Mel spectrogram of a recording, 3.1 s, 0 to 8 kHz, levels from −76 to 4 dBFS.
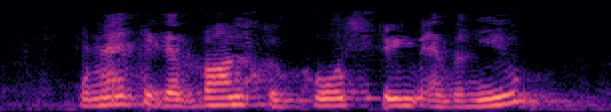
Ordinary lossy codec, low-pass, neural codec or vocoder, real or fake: MP3, 24 kbps; 7.2 kHz; codec, 24 kHz, 1.5 kbps, HILCodec; fake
